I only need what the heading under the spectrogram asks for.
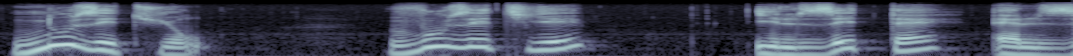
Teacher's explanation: final S not pronounced, and then you make the liaison.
